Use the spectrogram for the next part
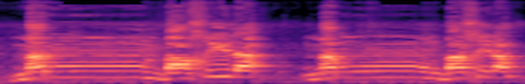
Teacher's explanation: لیکن اس کا ارجا ہم اس طرح نکالیں گے کہ نون ساکن کے بعد حرف با آیا اس لیے اقلاب ہوگا. تنوین نون ساکن کی آواز کے بجائے گناہ کے ساتھ میم کا تلفظ ہوگا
